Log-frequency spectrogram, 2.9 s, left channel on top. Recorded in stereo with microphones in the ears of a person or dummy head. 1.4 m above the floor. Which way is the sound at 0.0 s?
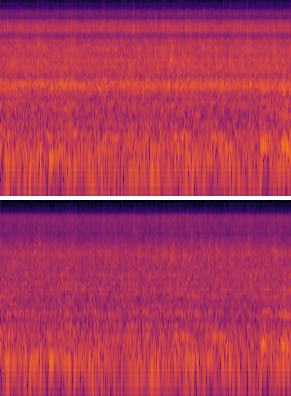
45° left (ahead or behind).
